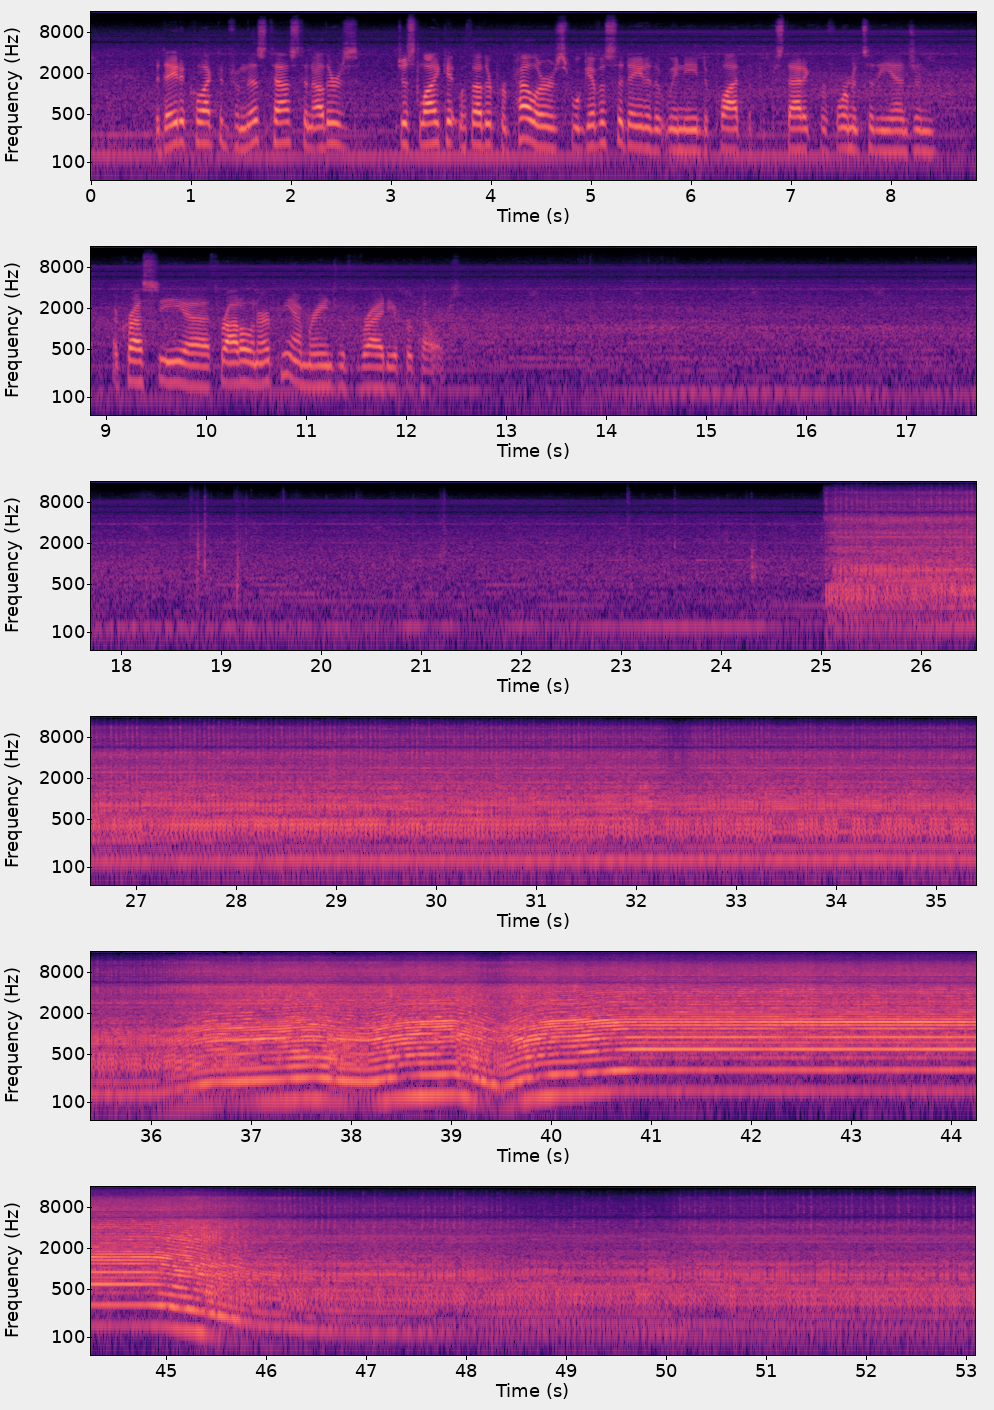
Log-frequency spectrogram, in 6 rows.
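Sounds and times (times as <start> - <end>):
electric starter: 25.0 - 53.0
model airplane engine whining: 25.0 - 53.0.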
